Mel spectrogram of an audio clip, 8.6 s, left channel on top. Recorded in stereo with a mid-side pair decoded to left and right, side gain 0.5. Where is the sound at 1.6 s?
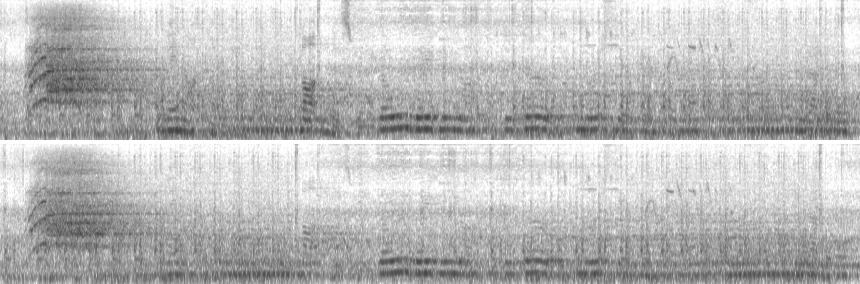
60° left, 1.3 m.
